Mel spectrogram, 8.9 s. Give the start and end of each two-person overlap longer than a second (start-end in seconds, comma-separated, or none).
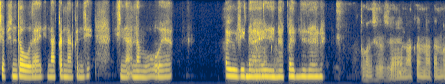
none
